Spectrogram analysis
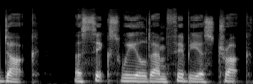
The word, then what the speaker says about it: DUKW: It was the DUKW pronounced duck, a six- wheeled amphibious truck that would soon deliver more supplies per hour than any other vehicle in the invasion fleet.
